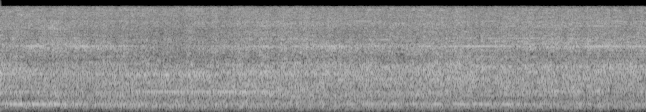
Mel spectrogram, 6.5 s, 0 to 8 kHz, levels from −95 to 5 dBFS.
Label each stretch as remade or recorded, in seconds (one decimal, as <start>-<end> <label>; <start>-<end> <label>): 0.0-6.5 recorded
